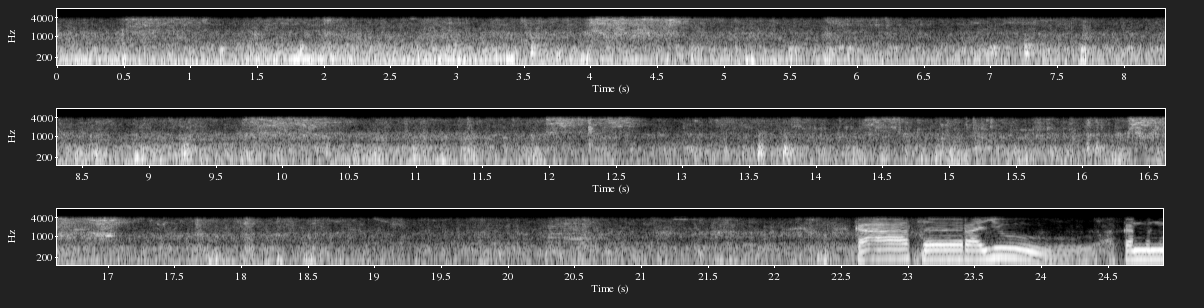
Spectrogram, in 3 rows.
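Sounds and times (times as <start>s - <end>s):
train rumbling and clattering: 0.0s - 24.9s.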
